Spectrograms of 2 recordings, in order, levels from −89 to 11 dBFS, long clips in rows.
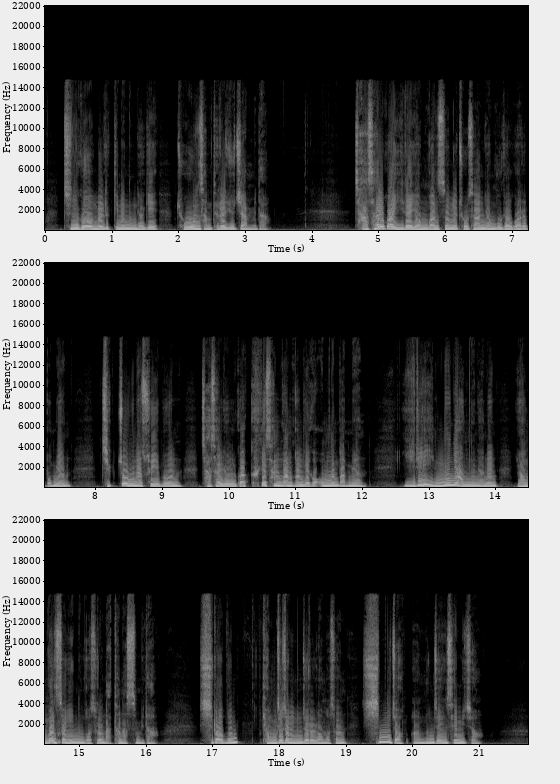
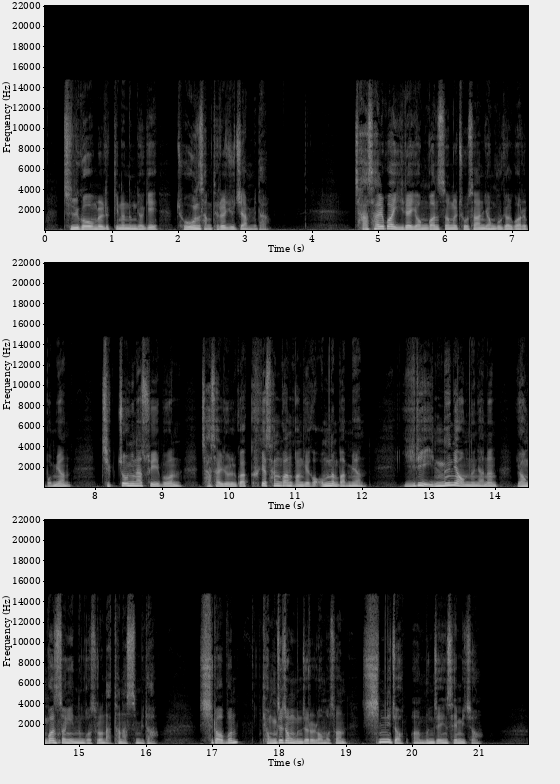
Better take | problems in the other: second | distortion; slight; 10 dB below the speech

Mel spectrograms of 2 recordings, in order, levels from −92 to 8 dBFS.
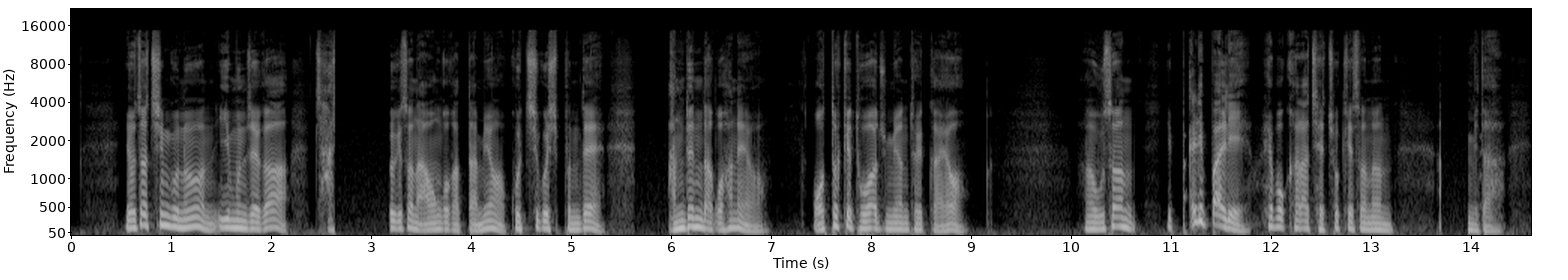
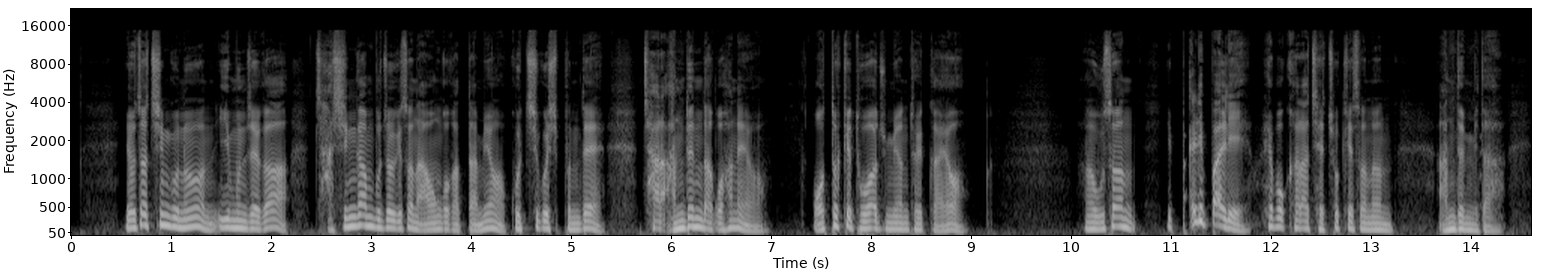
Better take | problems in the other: second | audio cutting out; at 2.5 s for 0.5 s, at 5.5 s and at 14 s

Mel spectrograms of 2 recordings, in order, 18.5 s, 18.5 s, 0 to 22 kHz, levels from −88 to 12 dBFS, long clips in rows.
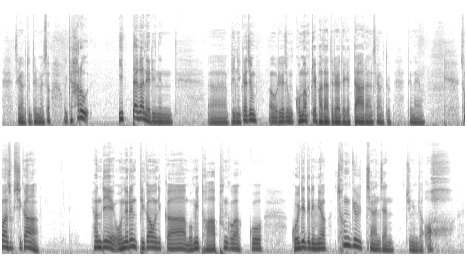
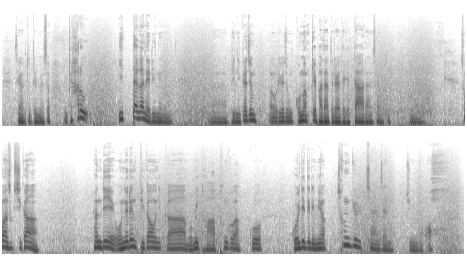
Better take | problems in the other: first | wind noise on the microphone; occasional gusts; 15 dB below the speech

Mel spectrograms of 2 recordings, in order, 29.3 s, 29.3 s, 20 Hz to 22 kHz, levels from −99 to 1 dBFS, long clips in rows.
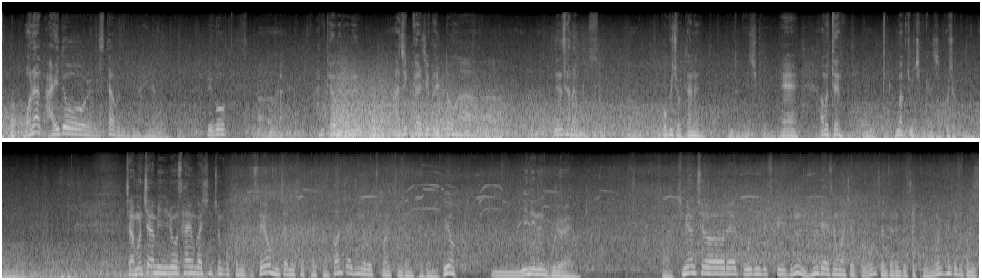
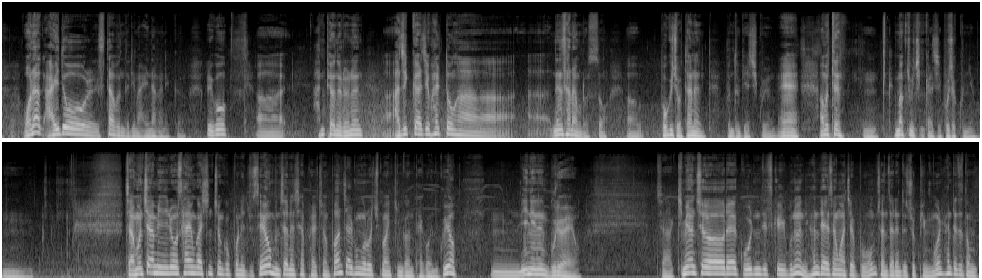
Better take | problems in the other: second | rain or running water; loud; throughout; 3 dB below the speech; faint in the second

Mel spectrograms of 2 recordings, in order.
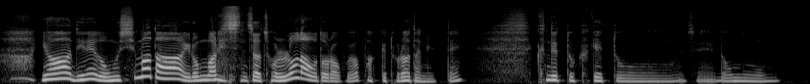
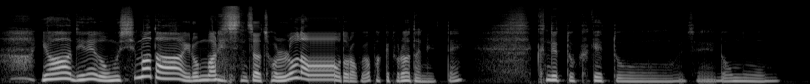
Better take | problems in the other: first | audio freezing; at 3 s

